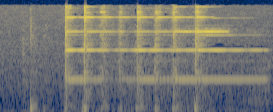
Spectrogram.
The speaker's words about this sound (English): And then they ring a little, tiny little bell. It goes like this.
